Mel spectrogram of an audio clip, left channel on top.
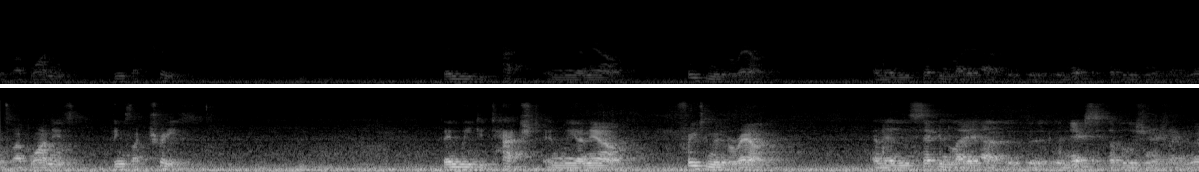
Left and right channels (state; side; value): quieter; left; 37.8 dB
